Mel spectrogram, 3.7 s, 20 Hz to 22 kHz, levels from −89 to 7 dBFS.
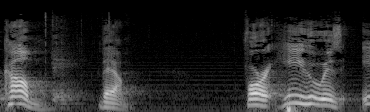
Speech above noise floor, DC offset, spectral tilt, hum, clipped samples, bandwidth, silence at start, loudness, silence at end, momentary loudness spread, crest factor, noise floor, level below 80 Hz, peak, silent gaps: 47 dB; under 0.1%; -5.5 dB/octave; none; under 0.1%; 13 kHz; 0.05 s; -19 LUFS; 0 s; 14 LU; 20 dB; -65 dBFS; -40 dBFS; 0 dBFS; none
